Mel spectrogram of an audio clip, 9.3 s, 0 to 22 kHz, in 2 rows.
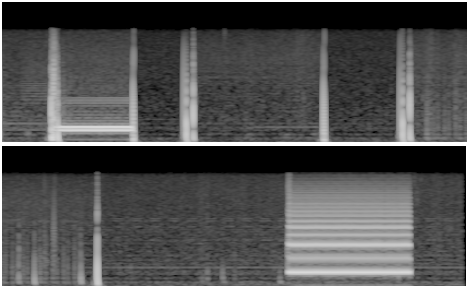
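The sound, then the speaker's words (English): Telephone line sounds as a two-digit vacant code is dialed on a Woodville, North Carolina exchange: a short loud tone, a few sharp clicks and faint switching noises, then a longer steady harmonic tone. “Here's a 2-digit vacant code.”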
